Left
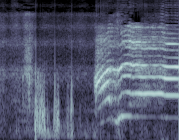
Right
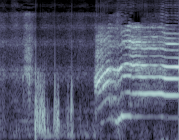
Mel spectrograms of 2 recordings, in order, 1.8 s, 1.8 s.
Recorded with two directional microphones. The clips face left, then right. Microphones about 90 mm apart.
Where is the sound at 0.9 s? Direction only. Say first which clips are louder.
Left 2 dB; 30° left (ahead or behind).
